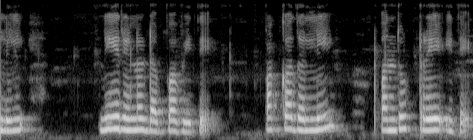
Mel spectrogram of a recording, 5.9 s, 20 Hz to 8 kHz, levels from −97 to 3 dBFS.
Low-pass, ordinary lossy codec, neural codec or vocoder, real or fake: 7.2 kHz; Opus, 64 kbps; vocoder, 44.1 kHz, 128 mel bands every 256 samples, BigVGAN v2; fake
